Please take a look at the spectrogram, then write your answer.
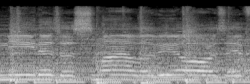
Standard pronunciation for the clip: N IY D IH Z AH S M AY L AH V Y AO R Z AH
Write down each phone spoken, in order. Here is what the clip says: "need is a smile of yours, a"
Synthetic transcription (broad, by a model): N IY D IH Z AH S M AY L AH V Y AO R Z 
